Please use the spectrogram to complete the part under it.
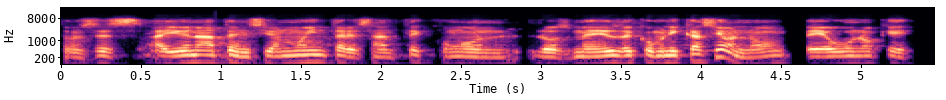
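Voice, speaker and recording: A man's voice: medium pitch, fairly even intonation, moderate pace, fairly bright tone, highs cut off. A man from Colombia with a Colombian accent, speaking as a university academic in a conversational panel, thoughtful and hesitant, often ending with "¿no?". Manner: thoughtful, hesitant, many "¿no?" tags.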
